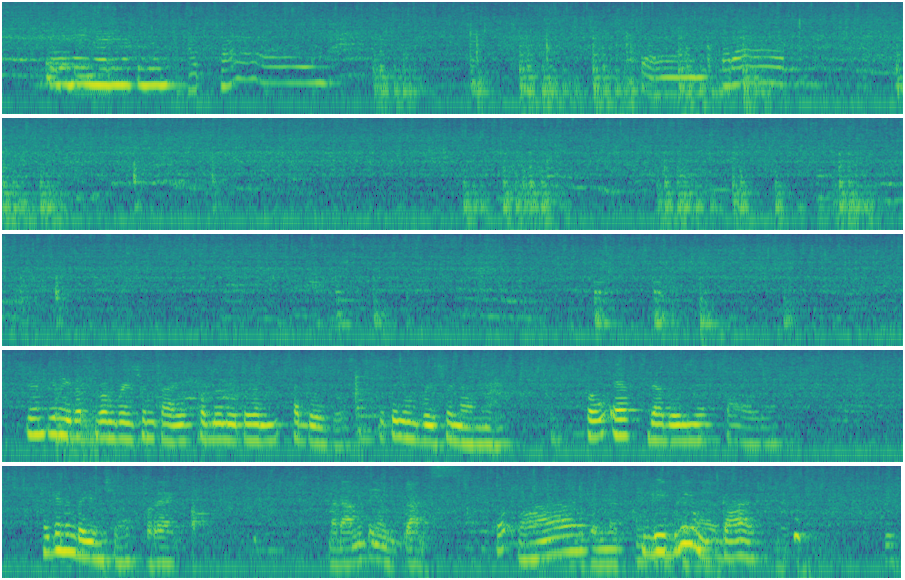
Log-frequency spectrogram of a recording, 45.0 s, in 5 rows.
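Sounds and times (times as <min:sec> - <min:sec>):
meat sizzling in a skillet: 0:00.0 - 0:45.0
wooden spoon stirring: 0:03.2 - 0:20.2, 0:20.8 - 0:32.9.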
